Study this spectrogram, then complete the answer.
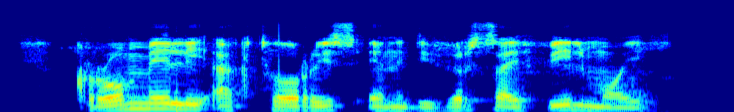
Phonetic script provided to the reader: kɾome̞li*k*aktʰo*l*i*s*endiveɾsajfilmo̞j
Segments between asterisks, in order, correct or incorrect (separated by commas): incorrect, incorrect, correct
